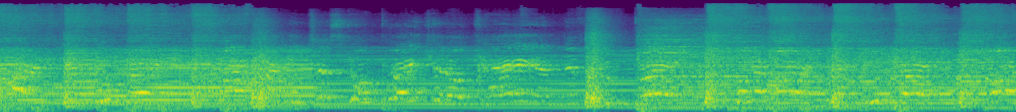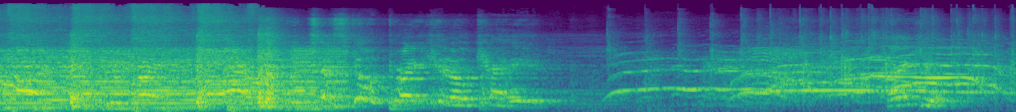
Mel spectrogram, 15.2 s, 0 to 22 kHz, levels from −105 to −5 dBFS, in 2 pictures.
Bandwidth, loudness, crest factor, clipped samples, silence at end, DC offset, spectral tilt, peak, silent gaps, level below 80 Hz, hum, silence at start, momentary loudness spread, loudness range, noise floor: 19 kHz; -18 LUFS; 16 dB; under 0.1%; 0 s; under 0.1%; -4.5 dB/octave; -2 dBFS; none; -48 dBFS; none; 0 s; 11 LU; 9 LU; -43 dBFS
